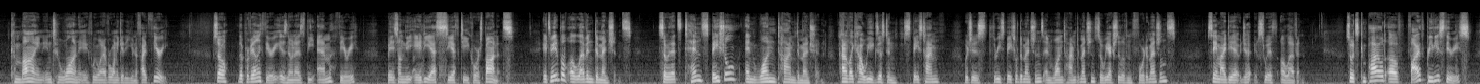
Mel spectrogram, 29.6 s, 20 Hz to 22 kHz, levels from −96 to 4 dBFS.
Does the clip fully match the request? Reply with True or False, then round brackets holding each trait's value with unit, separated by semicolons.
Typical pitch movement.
True (4.4 semitones)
